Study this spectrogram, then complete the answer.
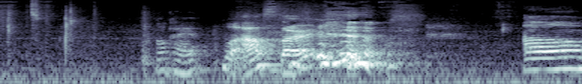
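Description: Young women laugh together.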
